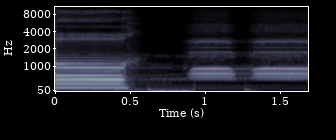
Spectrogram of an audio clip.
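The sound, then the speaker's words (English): The small whistle of a child-sized toy train sounds a steady, reedy blast, then two shorter, higher-pitched toots separated by a brief gap. “I squinted my eyes and could make out a child-sized train snaking along the ground ahead of us, twisting and turning before hooking around a corner and choo-chooing away.”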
